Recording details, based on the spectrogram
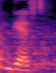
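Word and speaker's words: guest: Okay, गेस्ट, यू ई साथ में है तो इसका प्रोनाउंसिएशन क्या हो रहा है यहाँ पे? ए हो गया, गेस्ट।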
